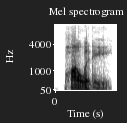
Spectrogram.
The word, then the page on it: polity: American English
